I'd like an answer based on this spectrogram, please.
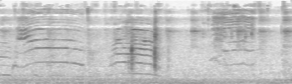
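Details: Indoor Persian cat asking to go out, with several softer, drawn meows that rise and fall, plus a couple of sharp clicks partway through and a faint hum throughout.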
